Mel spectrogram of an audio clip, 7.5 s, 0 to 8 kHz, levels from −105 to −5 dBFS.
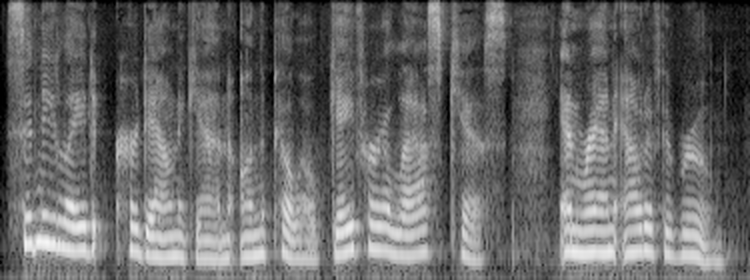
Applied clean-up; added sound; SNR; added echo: neural separator model SepFormer DNS4.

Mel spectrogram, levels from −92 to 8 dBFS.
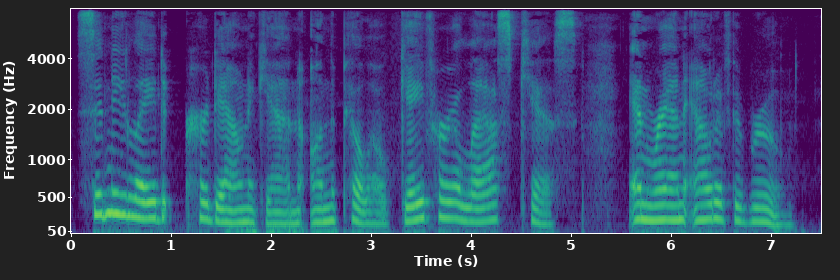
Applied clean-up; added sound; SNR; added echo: neural mask model RNNoise.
